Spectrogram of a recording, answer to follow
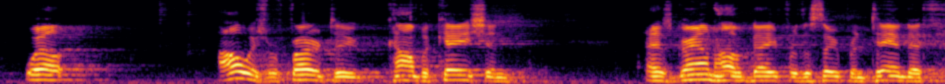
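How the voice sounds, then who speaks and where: A fairly high-pitched man with a West Virginia accent, fairly even intonation, a fairly slow pace and long, frequent pauses, in audible room echo. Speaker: school superintendent. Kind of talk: speech to staff. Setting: stage with audience.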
